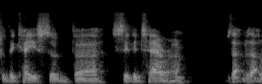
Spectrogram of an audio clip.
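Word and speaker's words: ciguatera: i was diagnosed with the case of uh sigutera is that was that right pronunciation yeah yeah um actually i i wasn't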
